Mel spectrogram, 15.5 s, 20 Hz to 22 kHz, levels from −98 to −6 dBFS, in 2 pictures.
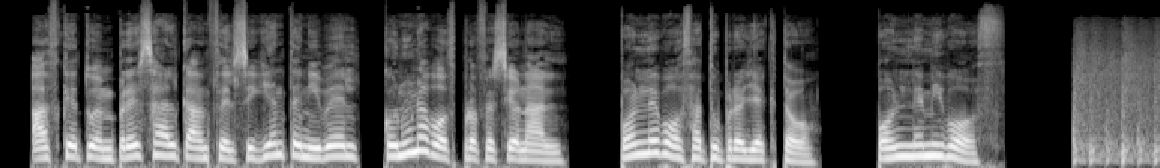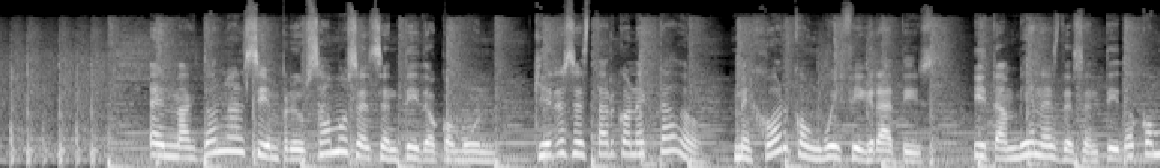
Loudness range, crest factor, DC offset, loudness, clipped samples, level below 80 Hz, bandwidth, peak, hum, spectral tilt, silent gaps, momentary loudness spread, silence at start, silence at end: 4 LU; 14 dB; under 0.1%; -17 LUFS; under 0.1%; -36 dBFS; over 20 kHz; -2 dBFS; none; -5.5 dB/octave; 2.41-2.55 s, 3.79-4.13 s, 5.47-5.84 s, 6.70-7.14 s; 13 LU; 0.2 s; 0 s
